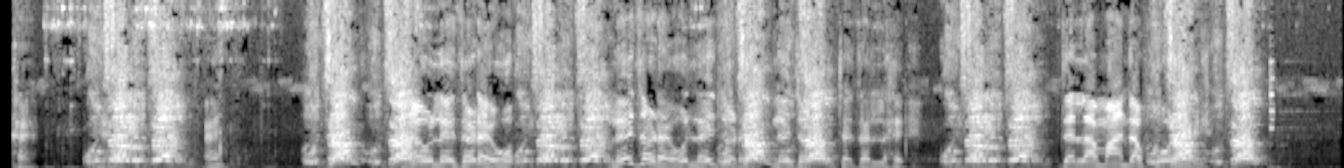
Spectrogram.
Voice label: Uchal uchal funny marathi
